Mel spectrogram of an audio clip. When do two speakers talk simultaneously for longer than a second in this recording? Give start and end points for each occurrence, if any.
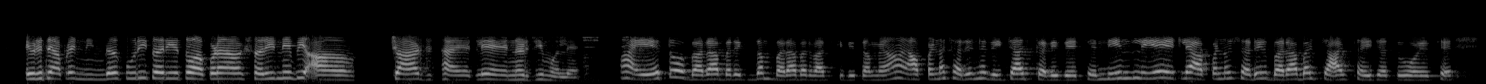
none

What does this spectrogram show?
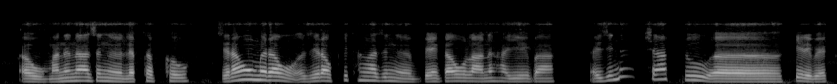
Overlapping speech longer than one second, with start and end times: none

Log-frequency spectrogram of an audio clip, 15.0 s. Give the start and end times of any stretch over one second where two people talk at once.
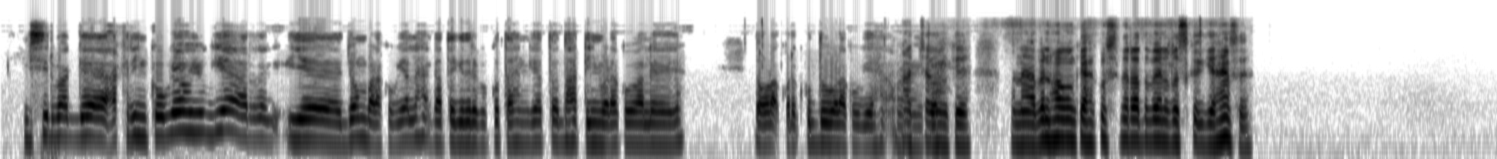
none

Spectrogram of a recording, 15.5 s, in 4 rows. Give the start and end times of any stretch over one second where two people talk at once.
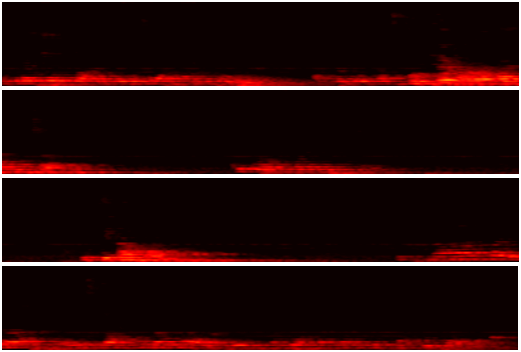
3.0-4.2

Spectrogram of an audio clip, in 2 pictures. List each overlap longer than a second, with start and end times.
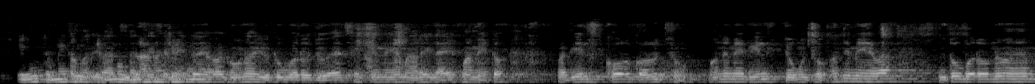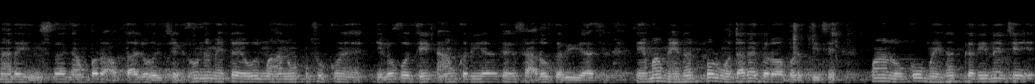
0.7-2.1

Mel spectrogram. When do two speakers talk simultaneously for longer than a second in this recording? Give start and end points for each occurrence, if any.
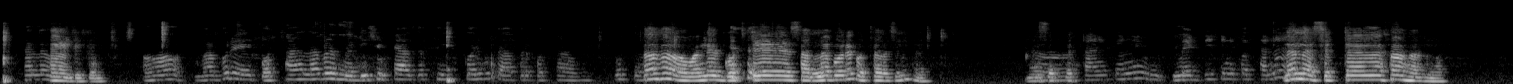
none

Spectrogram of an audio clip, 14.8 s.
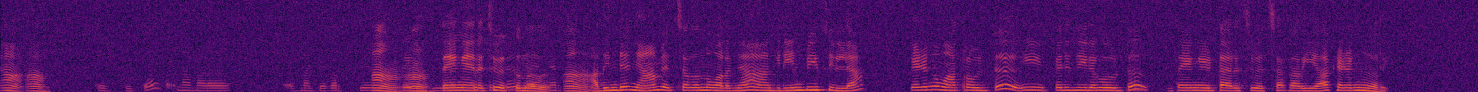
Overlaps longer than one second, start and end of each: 3.8-5.5

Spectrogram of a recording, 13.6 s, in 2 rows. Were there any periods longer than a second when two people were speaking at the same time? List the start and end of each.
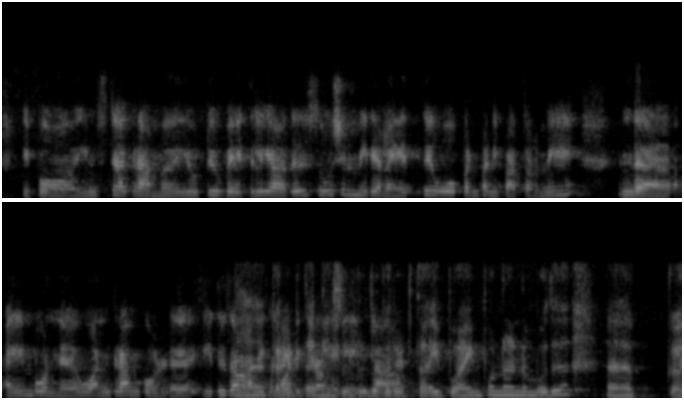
9.2-10.6

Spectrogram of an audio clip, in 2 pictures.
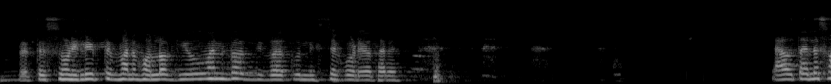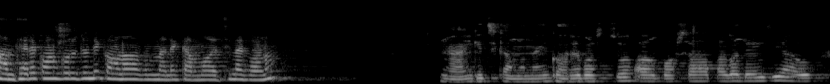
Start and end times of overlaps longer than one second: none

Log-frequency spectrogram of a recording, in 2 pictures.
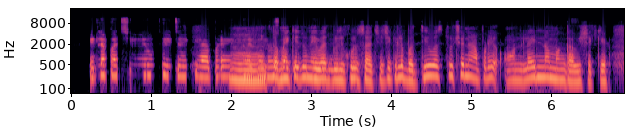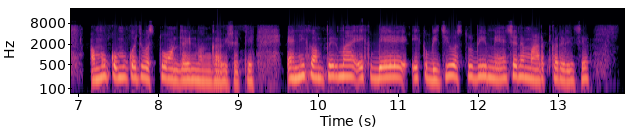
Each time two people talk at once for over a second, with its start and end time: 2.0-3.5

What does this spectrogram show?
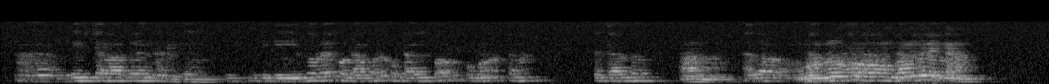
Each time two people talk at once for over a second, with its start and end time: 8.0-9.4

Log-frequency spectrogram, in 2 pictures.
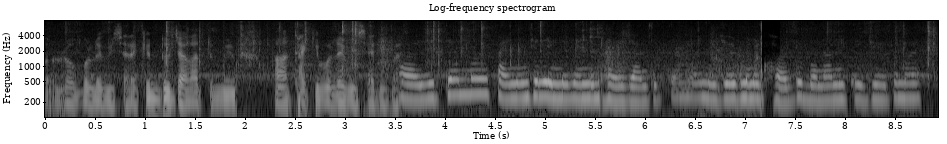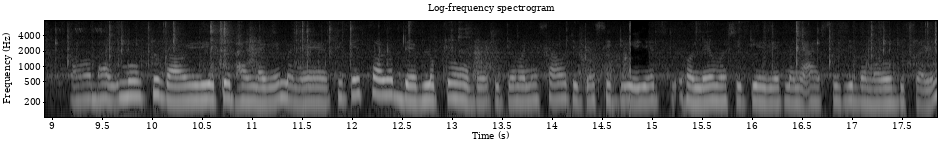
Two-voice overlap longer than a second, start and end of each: none

